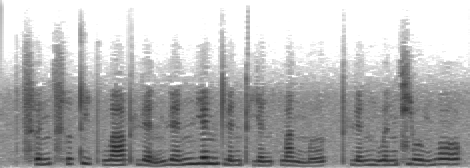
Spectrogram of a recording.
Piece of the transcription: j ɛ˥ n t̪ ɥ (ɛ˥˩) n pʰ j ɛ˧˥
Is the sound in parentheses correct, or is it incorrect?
incorrect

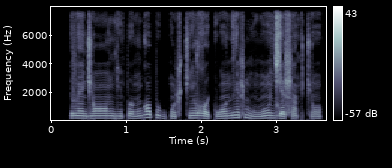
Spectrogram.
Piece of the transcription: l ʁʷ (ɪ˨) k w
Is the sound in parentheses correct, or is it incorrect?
incorrect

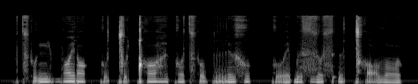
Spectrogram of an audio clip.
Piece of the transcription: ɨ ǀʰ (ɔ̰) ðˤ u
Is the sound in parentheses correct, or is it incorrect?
correct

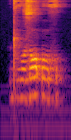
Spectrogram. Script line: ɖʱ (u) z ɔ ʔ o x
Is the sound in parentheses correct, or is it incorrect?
incorrect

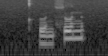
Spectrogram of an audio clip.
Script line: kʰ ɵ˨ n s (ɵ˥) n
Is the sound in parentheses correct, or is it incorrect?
correct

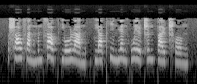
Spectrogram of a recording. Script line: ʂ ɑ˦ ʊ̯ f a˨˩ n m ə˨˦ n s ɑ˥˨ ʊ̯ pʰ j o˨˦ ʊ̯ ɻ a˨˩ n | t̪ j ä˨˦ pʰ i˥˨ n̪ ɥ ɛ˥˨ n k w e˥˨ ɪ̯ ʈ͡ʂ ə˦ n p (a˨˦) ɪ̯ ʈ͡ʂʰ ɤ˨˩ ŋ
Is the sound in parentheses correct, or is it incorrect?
correct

